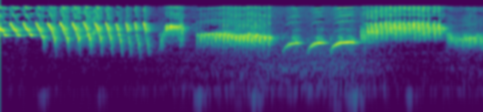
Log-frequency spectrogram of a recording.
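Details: Canary singing hard with long rolling trills to draw other canaries into song: a quick series of repeated high notes, then sustained buzzy rolls, three rising whistled slurs and another fast even trill.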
